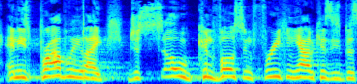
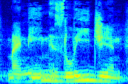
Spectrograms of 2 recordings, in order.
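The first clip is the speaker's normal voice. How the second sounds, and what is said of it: Creepy raspy Gollum-like character voice. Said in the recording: “creepy voice ... Gollum creepy”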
